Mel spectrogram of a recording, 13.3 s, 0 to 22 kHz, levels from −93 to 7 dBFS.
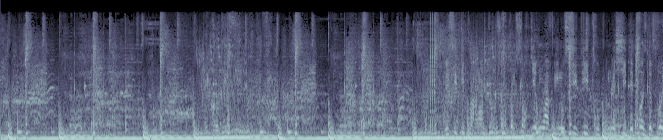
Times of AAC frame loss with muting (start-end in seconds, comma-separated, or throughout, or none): none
